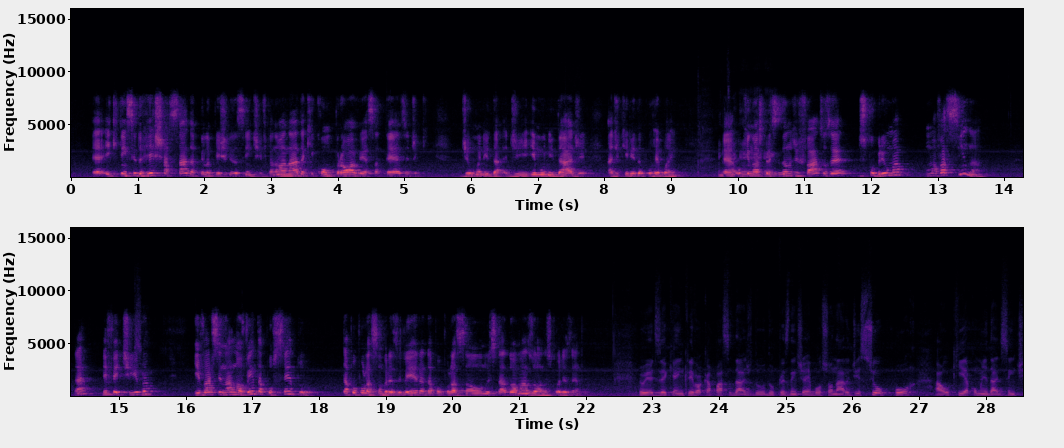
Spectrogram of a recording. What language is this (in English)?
Portuguese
